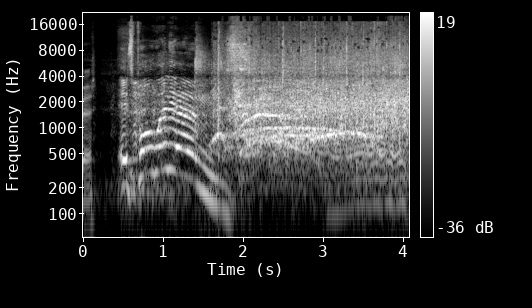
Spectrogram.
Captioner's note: cheering, applause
